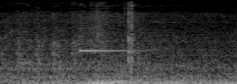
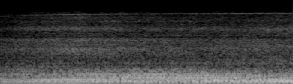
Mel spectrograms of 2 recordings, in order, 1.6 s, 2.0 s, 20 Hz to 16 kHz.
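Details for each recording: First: 2008 Acura TL 3.2 after repair of random misfires (P0300, P0302, P0303, P0305) and codes cleared: low steady idle hum with no stumbling or shaking; misfire gone. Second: 2008 Acura TL 3.2, almost 200,000 miles, idling with codes P0300/P0302/P0303/P0305: low idle rumble with an uneven, lumpy undertone as cylinders 2, 3 and 5 misfire. Coil packs and spark plugs are to be checked.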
